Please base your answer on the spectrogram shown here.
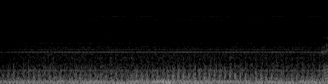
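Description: Helicopter turbine engine in Microsoft Flight Simulator 2024, a steady, loud low rumble with a constant whine, sustained throughout at idle before lift-off on a helipad.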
